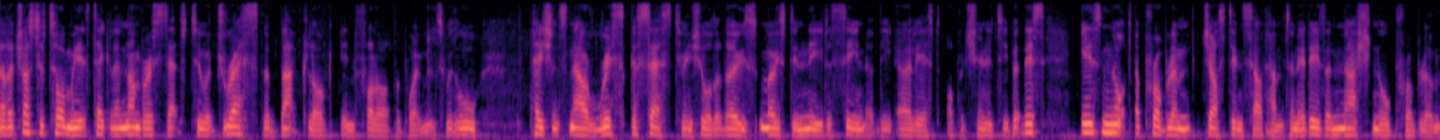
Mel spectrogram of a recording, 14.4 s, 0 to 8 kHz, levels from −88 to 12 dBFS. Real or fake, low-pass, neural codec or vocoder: fake; 7.2 kHz; codec, 16 kHz, 4 kbps, FunCodec, trained on LibriTTS, 50 frames a second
